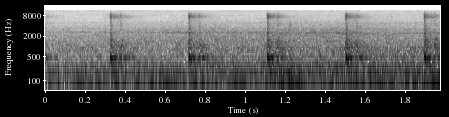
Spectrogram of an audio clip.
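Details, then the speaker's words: Vevor portable diesel heater on low setting during startup, exhaust under a camper trailer: a quite loud fuel-pump tick about every 0.4 seconds over a low hum. This is normal startup ticking. "and that fuel pump tick tick tick tick it is quite loud and that's the one thing"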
